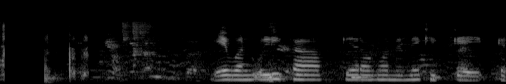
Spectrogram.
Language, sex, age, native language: Icelandic, male, 11, Icelandic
